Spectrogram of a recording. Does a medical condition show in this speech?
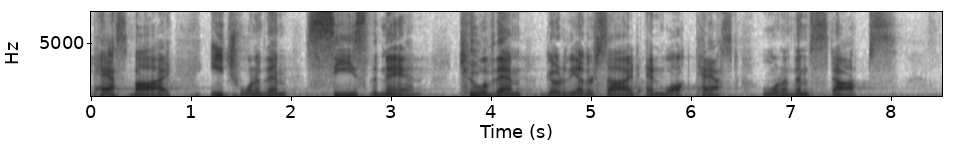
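No.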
